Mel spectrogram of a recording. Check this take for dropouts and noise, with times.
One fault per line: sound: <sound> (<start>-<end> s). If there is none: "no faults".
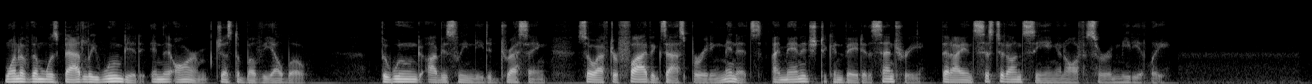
no faults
